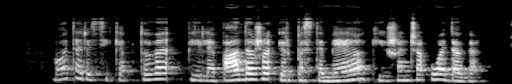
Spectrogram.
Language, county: Lithuanian, Vilnius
